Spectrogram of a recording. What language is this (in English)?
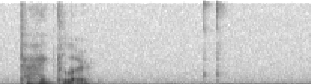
Faroese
